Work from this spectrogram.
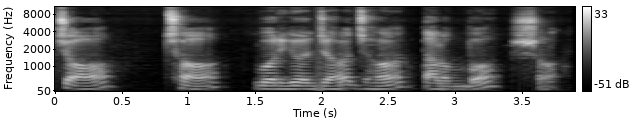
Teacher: জীবের ডগা খানিকটা প্রসারিত হয়ে শক্ত তালুর কাছে বায়ুপথে বাধা সৃষ্টি করে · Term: তালব্য ব্যঞ্জন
